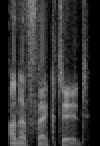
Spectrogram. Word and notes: unaffected: British English

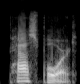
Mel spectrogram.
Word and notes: passport: American English

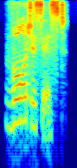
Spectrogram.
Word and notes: vorticist: Indian

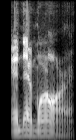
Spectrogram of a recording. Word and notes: NMR: American English

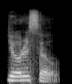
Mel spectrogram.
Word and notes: uracil: Indian

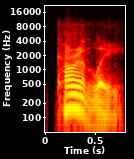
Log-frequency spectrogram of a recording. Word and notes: currently: American English

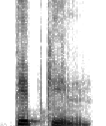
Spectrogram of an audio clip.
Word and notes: pipkin: Indian

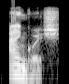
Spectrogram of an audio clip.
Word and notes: anguish: British English

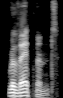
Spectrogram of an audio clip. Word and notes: revetment: British English

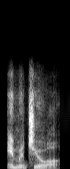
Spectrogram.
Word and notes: immature: Indian

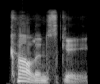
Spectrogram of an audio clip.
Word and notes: kolinsky: British English

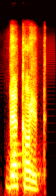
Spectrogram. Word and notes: dacoit: Indian

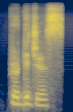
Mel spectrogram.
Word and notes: prodigious: Indian

